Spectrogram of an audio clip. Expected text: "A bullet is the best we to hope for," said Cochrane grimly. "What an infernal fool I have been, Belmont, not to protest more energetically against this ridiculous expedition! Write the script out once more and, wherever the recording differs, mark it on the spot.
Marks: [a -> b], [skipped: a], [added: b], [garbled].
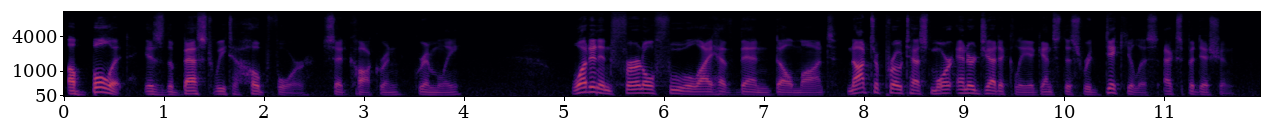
"A bullet is the best we to hope for," said Cochrane grimly. "What an infernal fool I have been, Belmont, not to protest more energetically against this ridiculous expedition!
